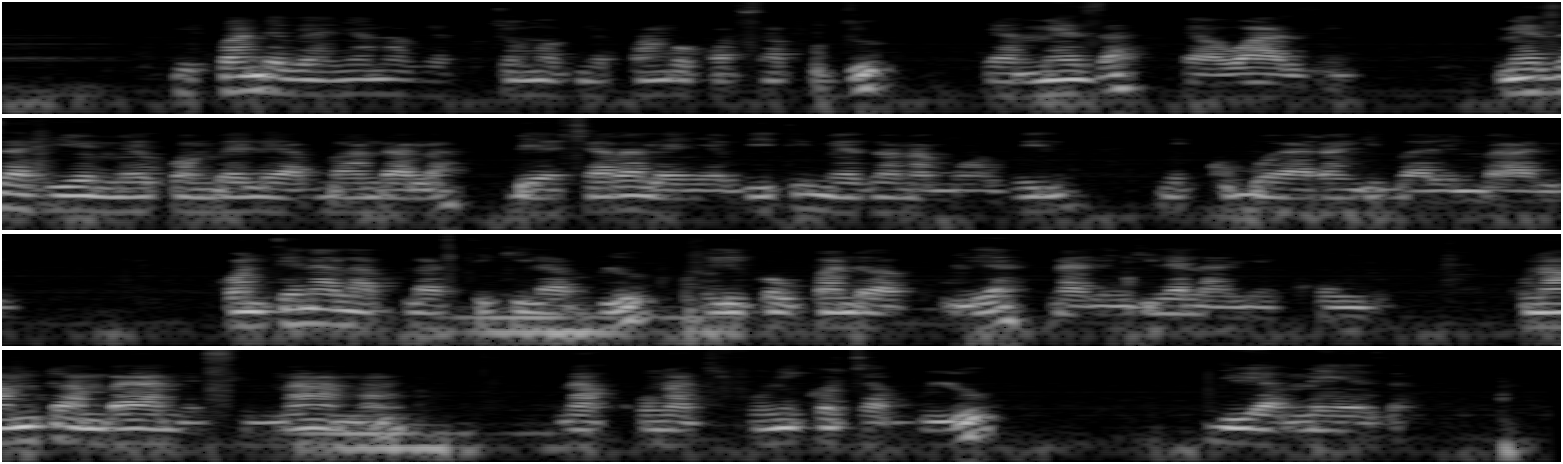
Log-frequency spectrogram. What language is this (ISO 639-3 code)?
swa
